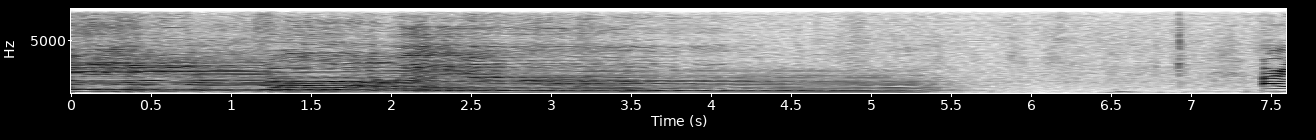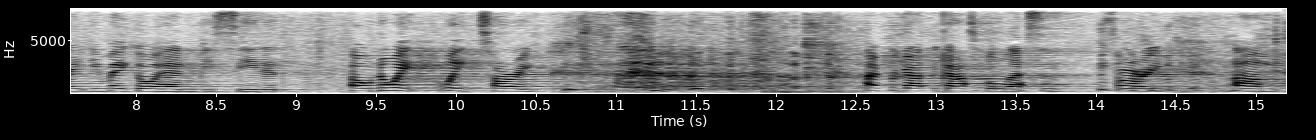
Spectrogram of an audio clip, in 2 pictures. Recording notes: On Sunday, October 15, 2023 at the 9:00 am Traditional Service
